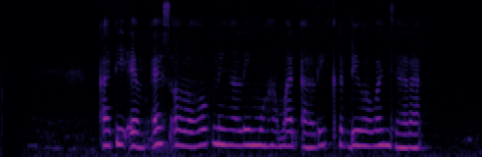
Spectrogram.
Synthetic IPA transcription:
ʔadiʔɛmɛsɔlɔɦɔk̚niŋalimuɦamad̪alikʰɨrdiwawaɲd͡ʒaɾa

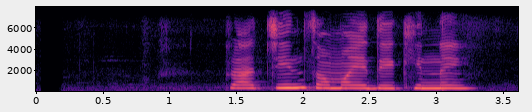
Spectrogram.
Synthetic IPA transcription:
prat͡sinsʌmʌjed̪ekʰinːʌj

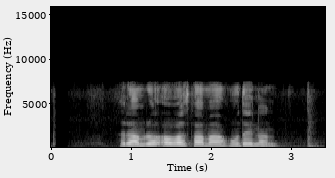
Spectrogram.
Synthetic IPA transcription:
ramroʔʌβʌst̪ʰamaɦũd̪ʌjnʌn

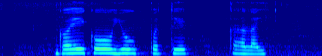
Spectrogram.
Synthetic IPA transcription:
ɡʌekojoupʌt̪je | kalaj

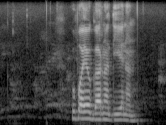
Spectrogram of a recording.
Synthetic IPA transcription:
upʌjoɡːʌrnʌd̪ienʌn

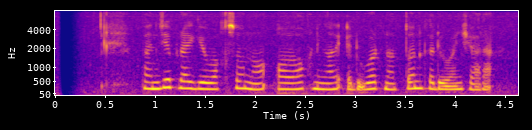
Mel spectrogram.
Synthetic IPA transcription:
paɲd͡ʒɛpɾaɡɛwaksɔnɔɔlɔhɔk̚niŋaliʔɛdwart̪̚nɔrt̪ɔnkɨrdiwaɲt͡ʃaɾa̰

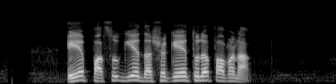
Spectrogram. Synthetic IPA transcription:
ejəpasuɡijəd̪aʃəkejət̪uləpaməna̰

